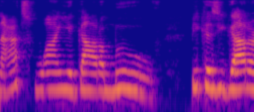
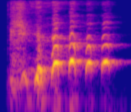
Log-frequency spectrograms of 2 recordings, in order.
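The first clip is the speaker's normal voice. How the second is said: a loud high-pitched laugh bursting out; high burst of laughter; 15 dB louder than usual. Real, not acted. Laughing loudly at her own joke to viewers, high burst of laughter.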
